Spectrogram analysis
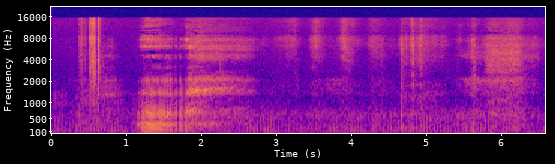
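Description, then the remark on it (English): A cat purrs in a steady, low rumble, with a brief rising chirp-like vocal sound early on before the purring settles into a soft, continuous drone. “I know what it is. It's not really a cat. It's a titty Tyrannosaurus.”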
